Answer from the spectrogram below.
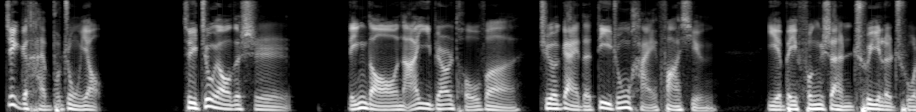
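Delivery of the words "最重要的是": ordinary talk, nothing marked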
